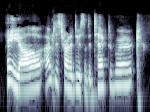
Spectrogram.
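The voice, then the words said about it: Put-on Southern American accent. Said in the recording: “has an amazing Southern accent ... why is she doing a Southern accent?”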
